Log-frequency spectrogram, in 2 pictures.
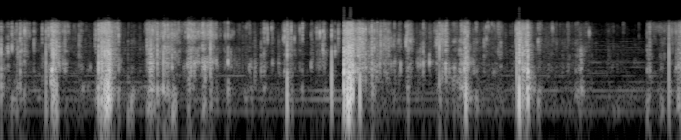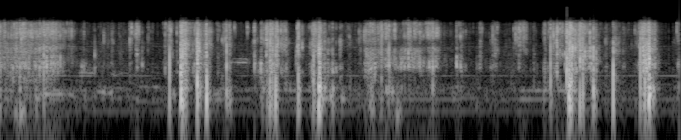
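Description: Foil wrappers crinkle and rustle as they are torn open by hand.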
